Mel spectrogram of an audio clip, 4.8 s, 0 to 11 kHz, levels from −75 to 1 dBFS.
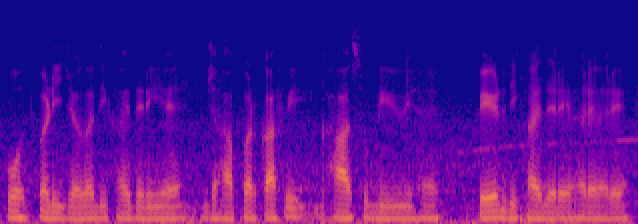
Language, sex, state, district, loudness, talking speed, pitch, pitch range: Hindi, male, Bihar, Darbhanga, -30 LUFS, 260 wpm, 95 Hz, 90-100 Hz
